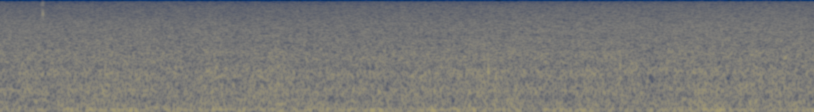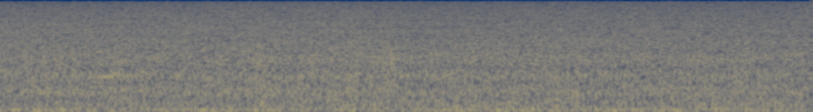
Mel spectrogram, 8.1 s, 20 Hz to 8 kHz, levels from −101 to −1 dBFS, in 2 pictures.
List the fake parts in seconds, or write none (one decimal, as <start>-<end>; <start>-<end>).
none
